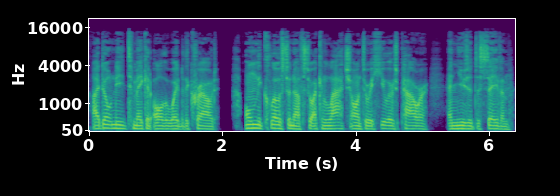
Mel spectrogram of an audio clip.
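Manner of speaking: ordinary delivery, nothing marked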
